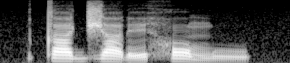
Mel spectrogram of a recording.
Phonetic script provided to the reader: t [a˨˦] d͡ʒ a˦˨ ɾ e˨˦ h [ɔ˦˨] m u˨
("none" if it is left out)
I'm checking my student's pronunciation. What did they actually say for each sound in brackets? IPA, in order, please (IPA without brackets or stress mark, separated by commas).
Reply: a˦, ɔ˦˨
